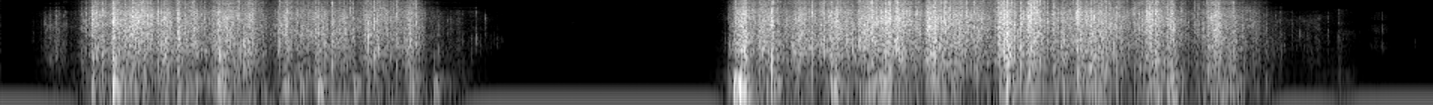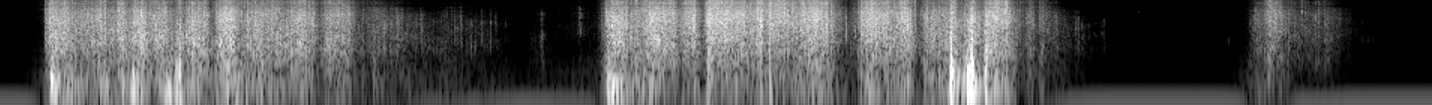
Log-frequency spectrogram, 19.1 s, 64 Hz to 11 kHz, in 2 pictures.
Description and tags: paper02-crumpling paper#1
Large sheets of packing paper being crumpled into balls, like kids do with wrapping paper on Christmas/birthday presents.
All samples in this set were recorded on a hollow, injection-molded, plastic table, which periodically adds a hollow thump if anything is dropped. Noise reduction applied to remove systemic hum, which leaves some artifacts if amplified greatly. Some samples are normalized to -0.5 dB, while others are not.
christmas, newspaper, paper, wrapping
